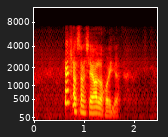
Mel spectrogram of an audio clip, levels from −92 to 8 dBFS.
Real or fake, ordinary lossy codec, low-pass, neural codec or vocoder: fake; AAC, 48 kbps; 7.2 kHz; codec, 16 kHz, 1 kbps, FunCodec, trained on Chinese and English, 50 frames a second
